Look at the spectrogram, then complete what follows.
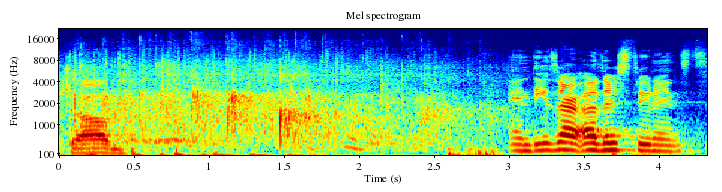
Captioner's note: audience applauding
